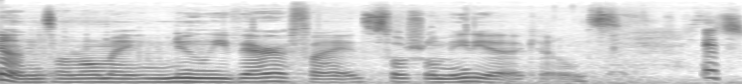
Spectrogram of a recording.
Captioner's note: none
